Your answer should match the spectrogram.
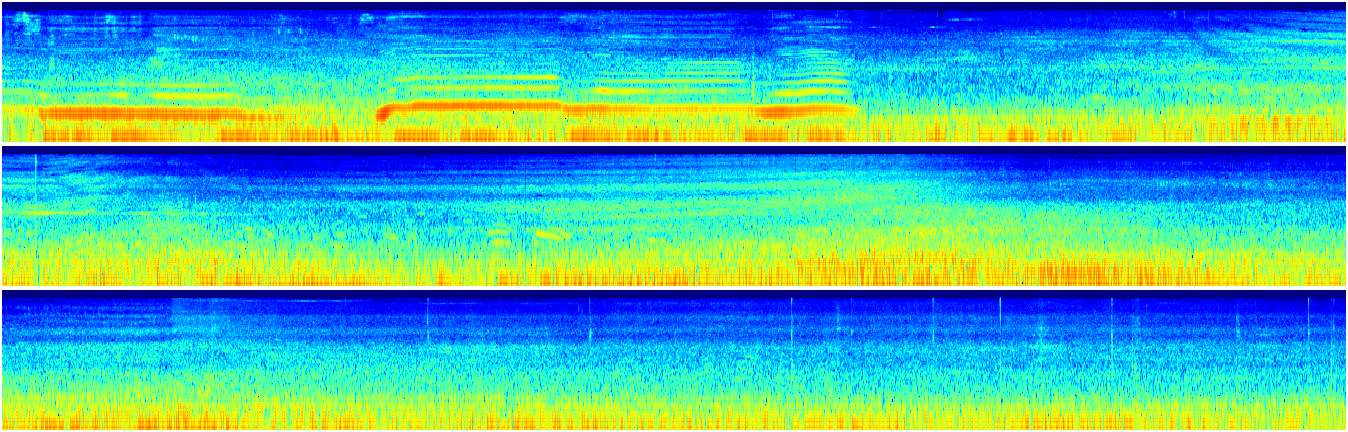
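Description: A car drives past close by: a whoosh of tyres and engine that swells in the middle and fades away, over steady traffic rumble and wind noise. In the first six seconds a voice sings a few held notes.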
